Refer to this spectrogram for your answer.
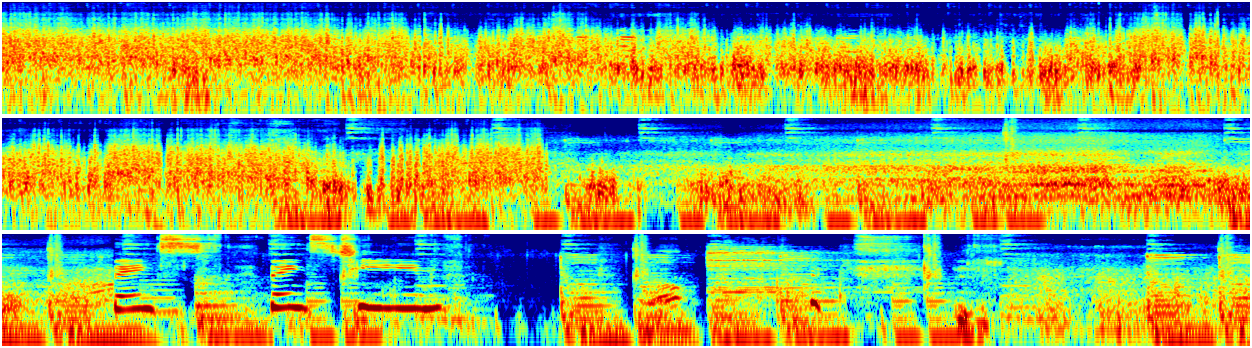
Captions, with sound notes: (wind blowing) Thanks, thanks team. Cool.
